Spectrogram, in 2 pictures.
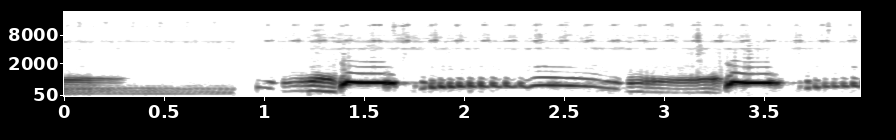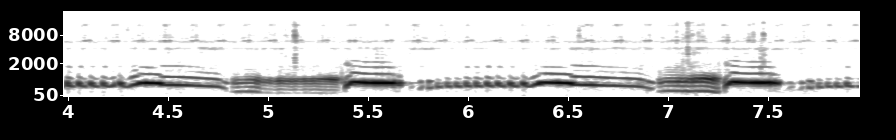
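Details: Lively local collared dove, a lure for mute doves, opens after a brief low hum, then gives cycles of throaty rolling coos capped by loud, clear, slightly rising notes.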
